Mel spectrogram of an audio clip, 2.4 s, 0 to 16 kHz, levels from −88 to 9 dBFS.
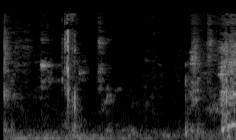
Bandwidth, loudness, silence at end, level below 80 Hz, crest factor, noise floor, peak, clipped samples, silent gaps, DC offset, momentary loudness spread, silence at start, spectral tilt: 11.5 kHz; -38 LUFS; 0 s; -56 dBFS; 32 dB; -61 dBFS; -8 dBFS; under 0.1%; none; under 0.1%; 19 LU; 0.05 s; -2 dB/octave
